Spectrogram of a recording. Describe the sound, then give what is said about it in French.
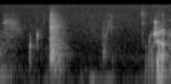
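Chewing of dry sausage: a few moist smacks and soft clicks in irregular bursts, with a brief mumbled vocal sound near the end. “J'avale mon morceau de saucisson.”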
